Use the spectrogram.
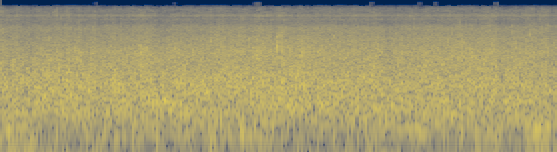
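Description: Rushing river rapids during a boat ride near Pagsanjan Falls in Laguna, Philippines, a loud, dense, unbroken roar of churning water close to the microphone.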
